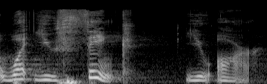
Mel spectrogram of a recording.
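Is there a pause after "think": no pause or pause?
pause. There is a pause after think before you are. Whatever you think about is what you become. "but what you think, what you meditate on, ... that is what you are"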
